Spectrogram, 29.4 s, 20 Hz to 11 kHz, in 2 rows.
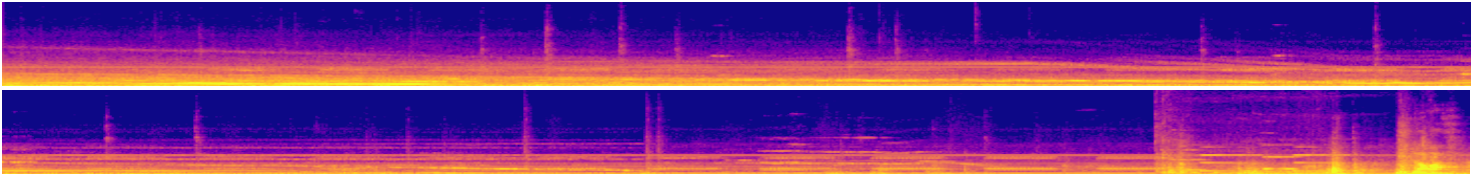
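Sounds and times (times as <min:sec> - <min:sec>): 
commuter train rumbling along: 0:00.0 - 0:29.3
commuter train electric motors whining: 0:06.2 - 0:29.1.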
